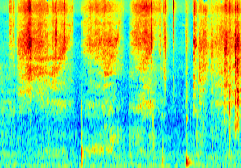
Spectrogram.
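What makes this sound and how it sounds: Fingertips press and rub along the fold of a thin strip of pink Christmas wrapping paper with a snowman print, lying flat on a white table, to crease it. A soft, airy rubbing hiss runs throughout, broken by brief sharper crinkles and light taps as the paper is pressed.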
